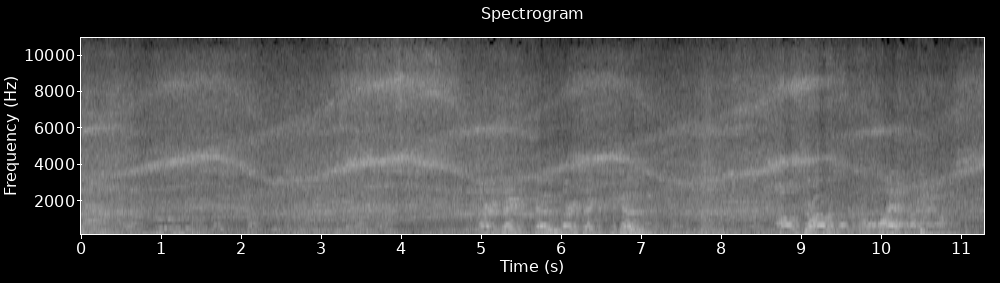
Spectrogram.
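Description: Small electric motors whine high, rising and falling as remote-control cars race around.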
